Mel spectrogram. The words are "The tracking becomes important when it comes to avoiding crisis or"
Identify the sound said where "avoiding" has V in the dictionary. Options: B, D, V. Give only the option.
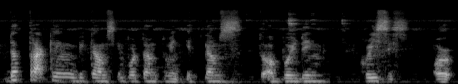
B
